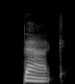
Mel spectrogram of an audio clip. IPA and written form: bæk (Back)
